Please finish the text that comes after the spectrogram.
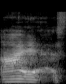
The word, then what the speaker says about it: IAST: And I always got to make sure that I pronounce that T as well. So the IAST, man, we are super excited about this tool.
